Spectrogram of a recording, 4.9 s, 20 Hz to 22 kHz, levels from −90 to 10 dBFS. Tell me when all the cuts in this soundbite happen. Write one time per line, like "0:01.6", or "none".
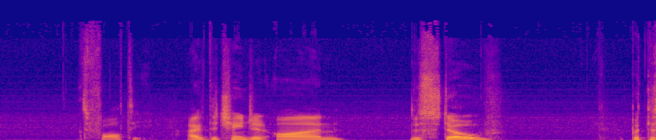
0:01.3

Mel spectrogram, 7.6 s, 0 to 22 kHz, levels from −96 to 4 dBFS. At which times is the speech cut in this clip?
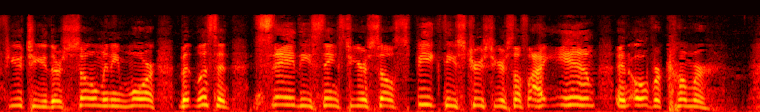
none

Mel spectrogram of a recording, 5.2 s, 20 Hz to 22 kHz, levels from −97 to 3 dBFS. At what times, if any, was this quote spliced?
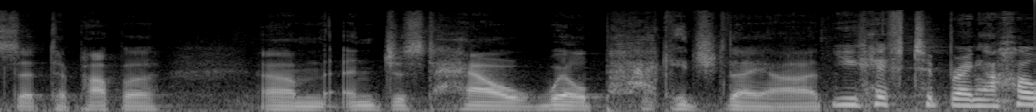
0:01.7
0:04.1

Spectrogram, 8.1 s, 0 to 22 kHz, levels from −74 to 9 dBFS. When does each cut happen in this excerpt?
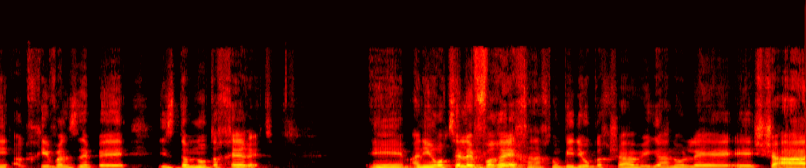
none

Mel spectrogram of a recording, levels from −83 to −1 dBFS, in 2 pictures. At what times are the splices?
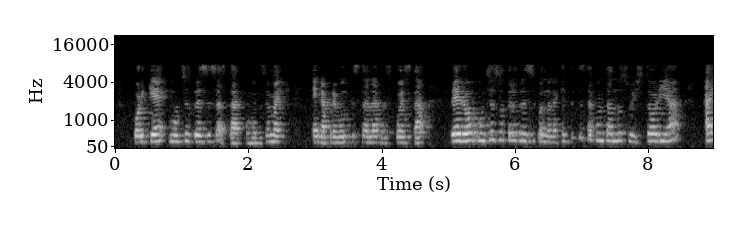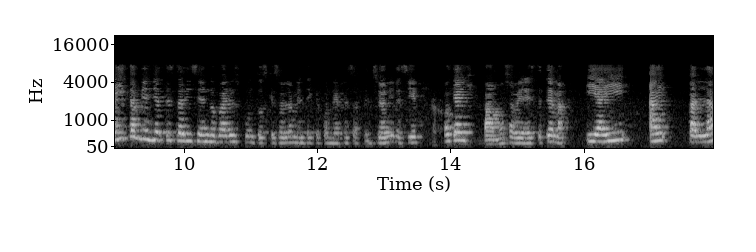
0:14.4

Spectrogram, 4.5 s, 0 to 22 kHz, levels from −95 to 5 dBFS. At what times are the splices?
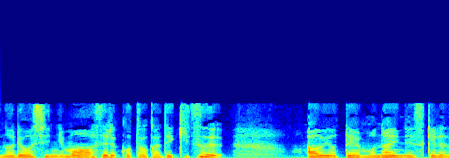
0:03.1

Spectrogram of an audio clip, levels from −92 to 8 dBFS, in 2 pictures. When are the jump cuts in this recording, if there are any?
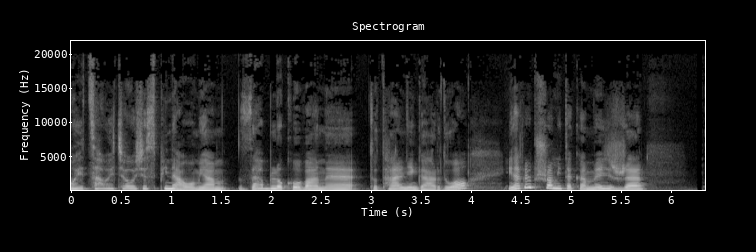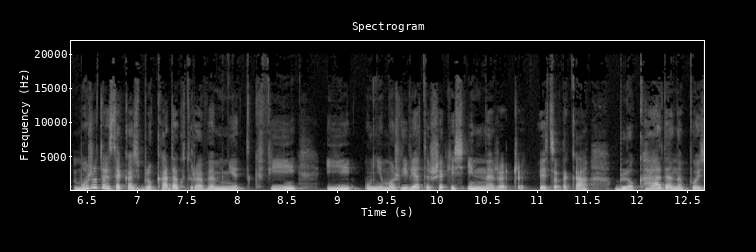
none

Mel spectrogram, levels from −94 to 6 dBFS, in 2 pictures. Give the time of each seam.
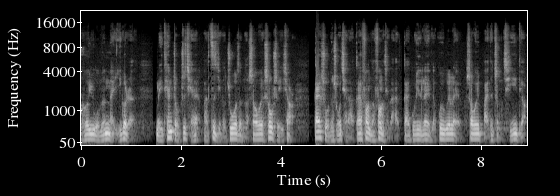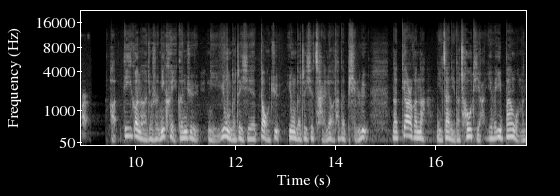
0:09.4
0:15.0

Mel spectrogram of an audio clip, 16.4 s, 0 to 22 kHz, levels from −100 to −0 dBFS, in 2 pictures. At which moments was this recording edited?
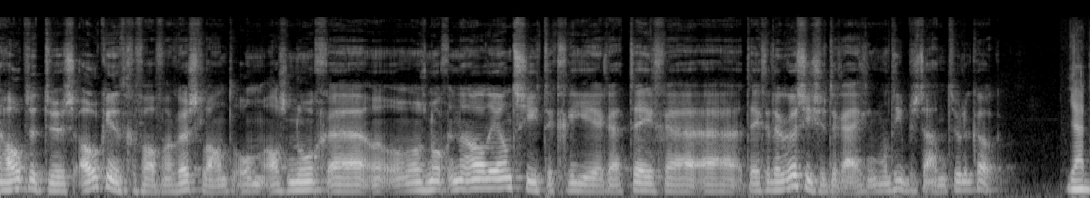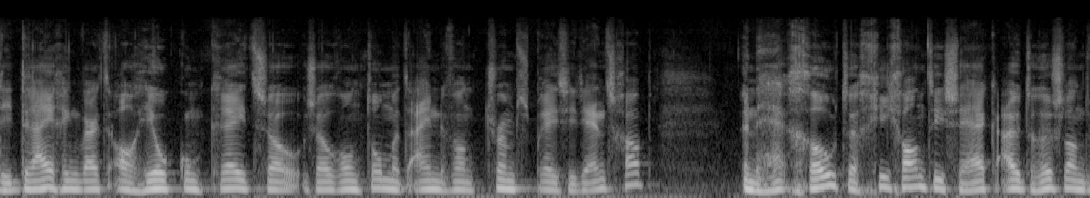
0:03.4

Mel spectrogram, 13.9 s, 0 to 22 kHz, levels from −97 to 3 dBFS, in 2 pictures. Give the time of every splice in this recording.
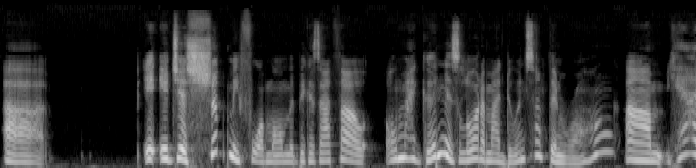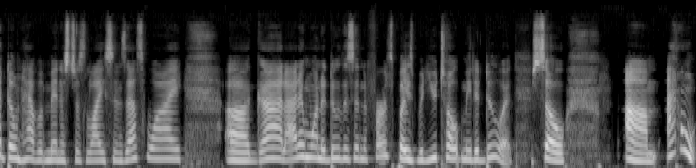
0:12.3

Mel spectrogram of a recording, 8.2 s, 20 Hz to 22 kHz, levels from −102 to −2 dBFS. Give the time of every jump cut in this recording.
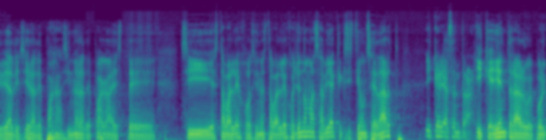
none

